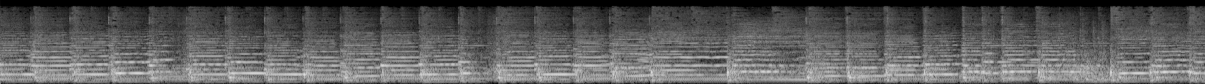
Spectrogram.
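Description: Live band playing a fast melody in unison on saxophone, clarinet and other winds and strings, over a steady beat from drums and hand percussion.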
